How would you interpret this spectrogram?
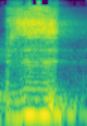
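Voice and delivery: imitated insect buzz; buzzing noise. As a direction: buzz like a bug in the wall. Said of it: "and I heard it again".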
